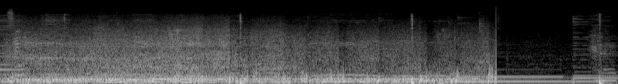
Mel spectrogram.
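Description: Steady outdoor street traffic noise under soft background music. The traffic noise cuts off abruptly about five seconds in, leaving only the music.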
